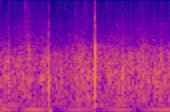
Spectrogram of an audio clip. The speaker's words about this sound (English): Come on, let's give Jesus another hand clap of praise.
